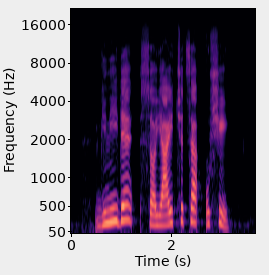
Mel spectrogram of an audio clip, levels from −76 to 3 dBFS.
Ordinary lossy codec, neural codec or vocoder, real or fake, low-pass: none; none; real; 19.8 kHz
